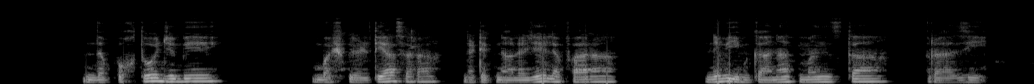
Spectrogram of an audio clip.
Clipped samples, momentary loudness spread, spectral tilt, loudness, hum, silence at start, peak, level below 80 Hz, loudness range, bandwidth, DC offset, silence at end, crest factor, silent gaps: under 0.1%; 13 LU; -7 dB/octave; -32 LUFS; none; 0.85 s; -14 dBFS; -62 dBFS; 3 LU; 9.2 kHz; under 0.1%; 0.5 s; 18 dB; 2.76-3.11 s, 6.23-6.48 s, 6.69-7.05 s, 8.97-9.13 s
